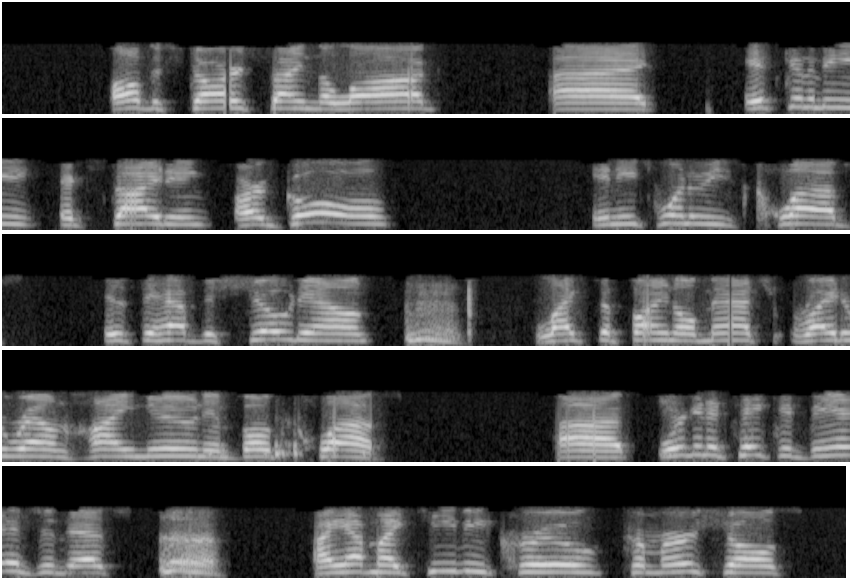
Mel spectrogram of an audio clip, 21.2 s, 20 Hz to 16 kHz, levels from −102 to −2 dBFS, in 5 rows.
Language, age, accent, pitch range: English, 50-69, American, 220-245 Hz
